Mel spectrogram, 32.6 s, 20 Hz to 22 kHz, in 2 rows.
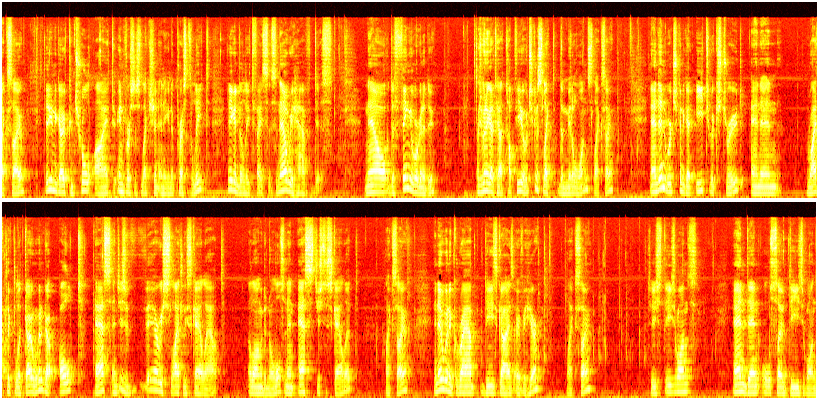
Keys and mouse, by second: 1.7 ctrl+i, 3.6 Delete, 9.2 KP_7, 14.3 e, 15.0-21.6 drag, 15.0-16.3 middle drag, 15.0 right click, 18.1 alt+s, 21.6-25.7 shift+middle drag, 22.1 s, 25.7 shift+click, 25.8 shift+middle click, 26.6 shift+click, 26.7 shift+middle click, 26.9 shift+click, 27.0 shift+middle click, 27.8 shift+click, 28.1 shift+middle click, 29.0 shift+click, 30.4 middle click, 32.0 ctrl+shift+click, 32.4-32.5 ctrl+shift+middle drag.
